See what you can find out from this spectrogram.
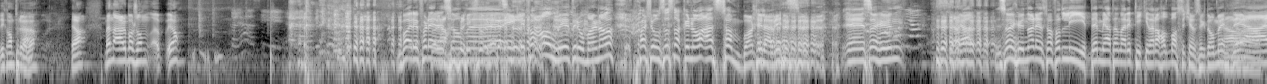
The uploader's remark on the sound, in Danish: Livepodcast fra nieu Scene 2023. Takk til alle som kom!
